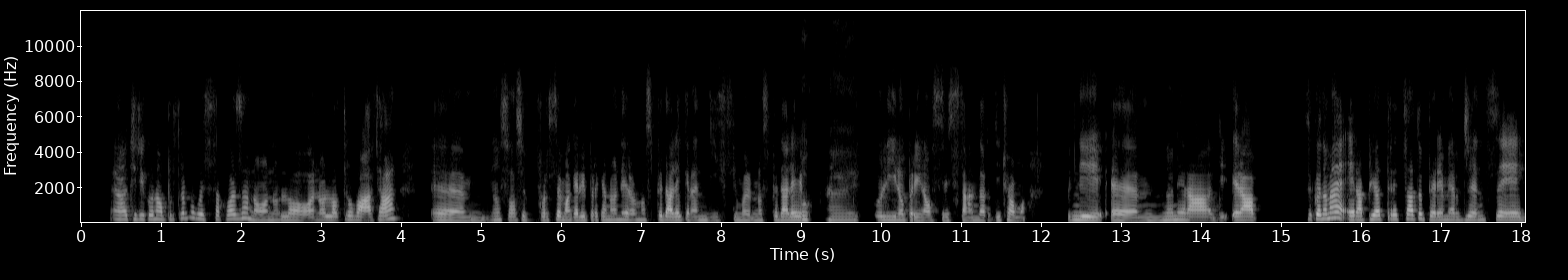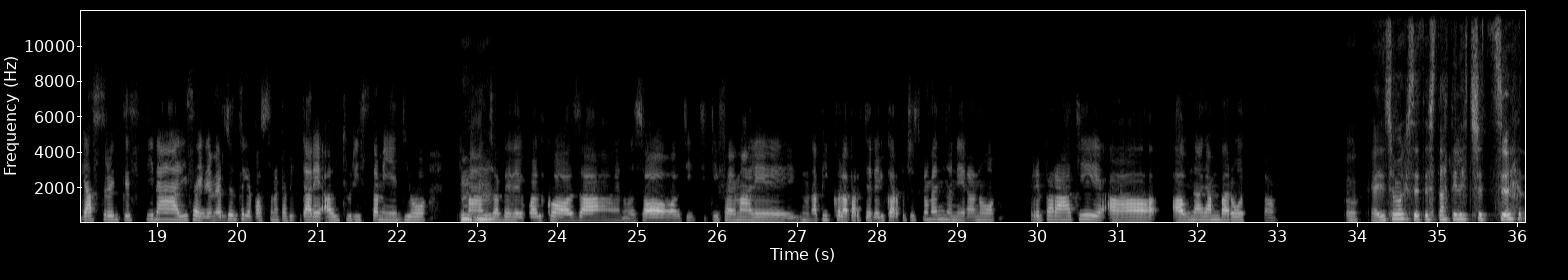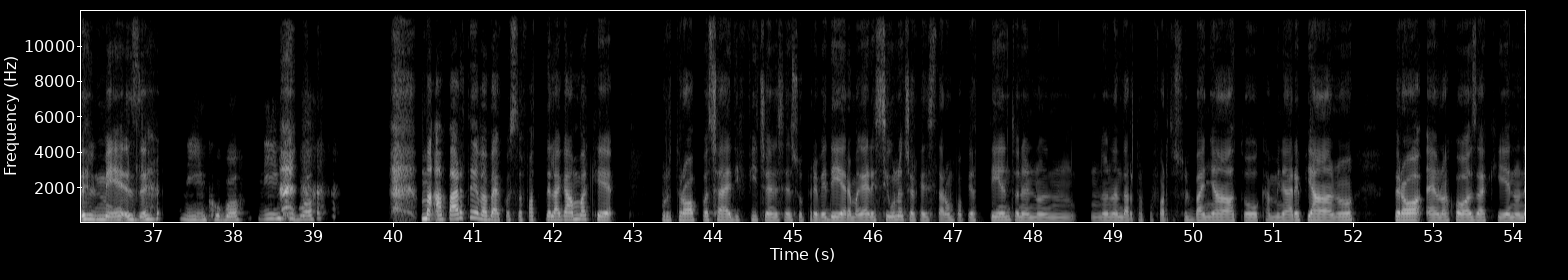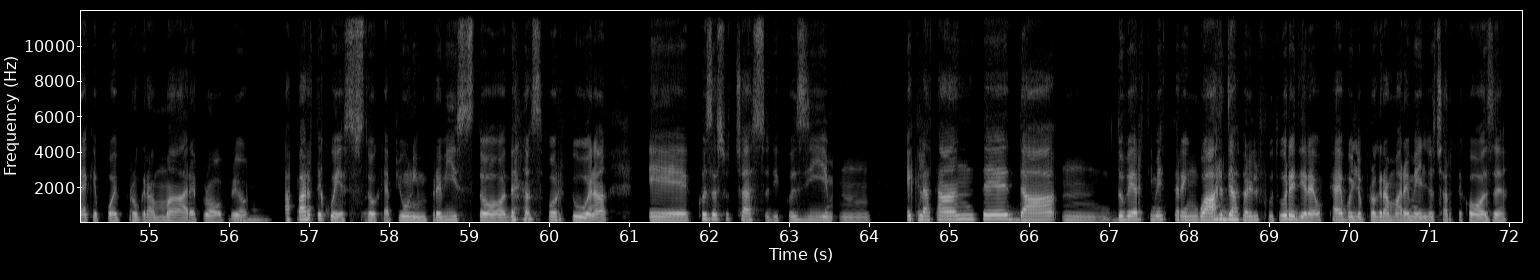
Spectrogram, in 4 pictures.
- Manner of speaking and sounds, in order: "cioè" said as "ceh"; "secondo" said as "secono"; laughing while speaking: "mese"; chuckle; "cioè" said as "ceh"; unintelligible speech; laughing while speaking: "della"; laughing while speaking: "guardia"
- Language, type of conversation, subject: Italian, advice, Cosa posso fare se qualcosa va storto durante le mie vacanze all'estero?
